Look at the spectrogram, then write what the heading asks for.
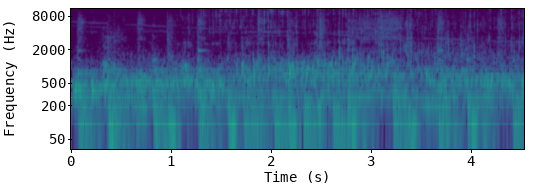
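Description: Tea poured from a pot into a cup in the video game Wanderstop, a soft continuous liquid trickle under steady background game music.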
